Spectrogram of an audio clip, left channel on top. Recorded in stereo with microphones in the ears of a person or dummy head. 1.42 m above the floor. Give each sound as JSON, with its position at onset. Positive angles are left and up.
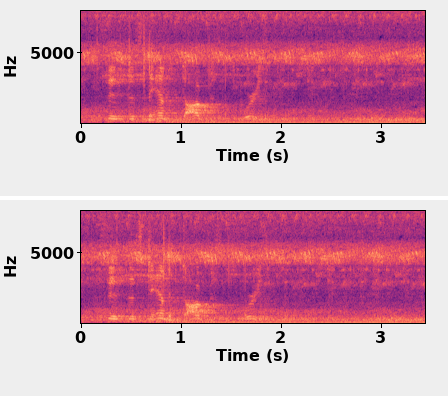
{"t": 0.2, "sound": "a man speaking", "side_deg": 10, "distance_m": 2.5}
